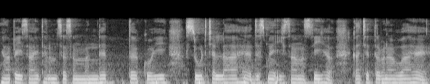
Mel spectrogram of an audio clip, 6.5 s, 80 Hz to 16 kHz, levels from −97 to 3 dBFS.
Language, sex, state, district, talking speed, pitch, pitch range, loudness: Hindi, male, Uttar Pradesh, Lucknow, 175 wpm, 125 Hz, 120-125 Hz, -17 LUFS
